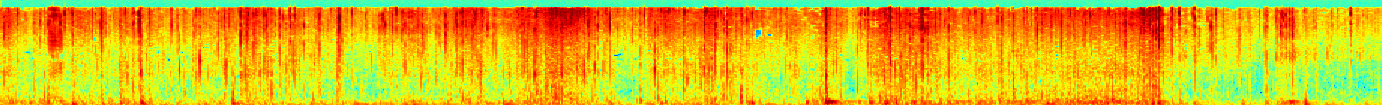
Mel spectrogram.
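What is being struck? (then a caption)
Plastic cling film wrapped around a microphone. Fingertips scratch and crinkle clear plastic cling film wrapped loosely over a solid microphone body, the wrap sitting hollow around it. The result is a close, dense stream of crackling crinkles and scratchy rustles with a heavy low thump underneath, and a few louder crunching bursts along the way.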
